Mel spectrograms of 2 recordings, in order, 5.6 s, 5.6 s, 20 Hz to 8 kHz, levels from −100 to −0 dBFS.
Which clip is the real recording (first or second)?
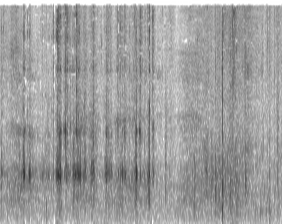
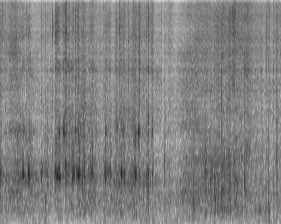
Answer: first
